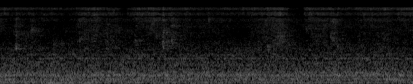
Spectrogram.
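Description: Water running steadily from a shampoo basin's handheld sprayer into the sink while hair is rinsed, a continuous hiss.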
